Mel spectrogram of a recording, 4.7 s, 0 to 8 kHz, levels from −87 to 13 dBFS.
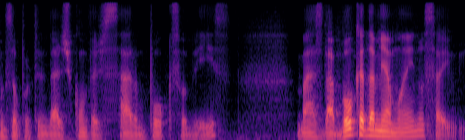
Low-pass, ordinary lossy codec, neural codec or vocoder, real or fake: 7.2 kHz; none; codec, 16 kHz, about 1 kbps, DyCAST, with the encoder's durations; fake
